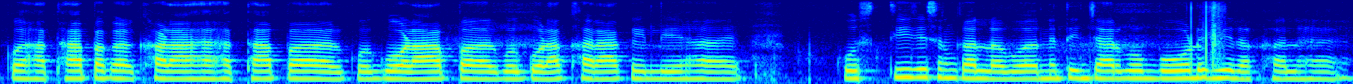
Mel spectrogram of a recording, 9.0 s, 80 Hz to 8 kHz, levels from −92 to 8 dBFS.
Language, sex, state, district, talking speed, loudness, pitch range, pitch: Magahi, female, Bihar, Jamui, 185 wpm, -28 LUFS, 205-220 Hz, 215 Hz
